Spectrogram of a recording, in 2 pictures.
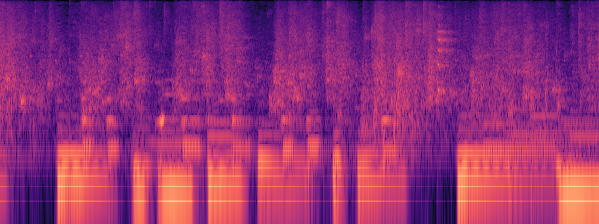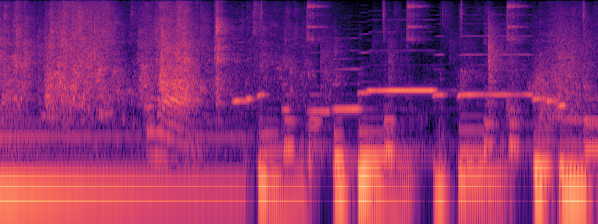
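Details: Music plays over running and splashing bath water, with brief speech and no animal voices.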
